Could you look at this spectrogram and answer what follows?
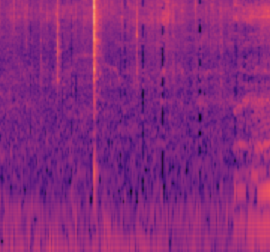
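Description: Baby bell peppers sizzle on a grill, a soft steady crackle and hiss with one sharp pop partway through, fairly quiet and without any talking.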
